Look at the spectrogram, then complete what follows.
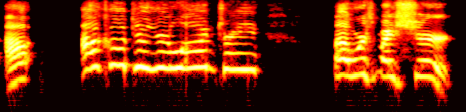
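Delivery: squeaky imitation of mom fussing over laundry; mock mom voice. Son imitates mom doing his laundry, high mock voice.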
